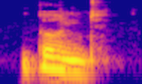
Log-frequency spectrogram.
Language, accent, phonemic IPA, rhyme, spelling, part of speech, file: English, Southern England, /bʊnd/, -ʊnd, bund, noun, LL-Q1860 (eng)-bund.wav
- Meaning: 1. A league or confederacy; especially the confederation of German states 2. A group of foreign sympathizers of Nazi Germany, most notoriously before and during World War II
